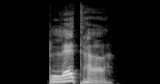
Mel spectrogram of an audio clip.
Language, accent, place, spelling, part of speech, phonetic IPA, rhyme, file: German, Germany, Berlin, blätter, verb, [ˈblɛtɐ], -ɛtɐ, De-blätter.ogg
- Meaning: inflection of blättern: 1. first-person singular present 2. singular imperative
